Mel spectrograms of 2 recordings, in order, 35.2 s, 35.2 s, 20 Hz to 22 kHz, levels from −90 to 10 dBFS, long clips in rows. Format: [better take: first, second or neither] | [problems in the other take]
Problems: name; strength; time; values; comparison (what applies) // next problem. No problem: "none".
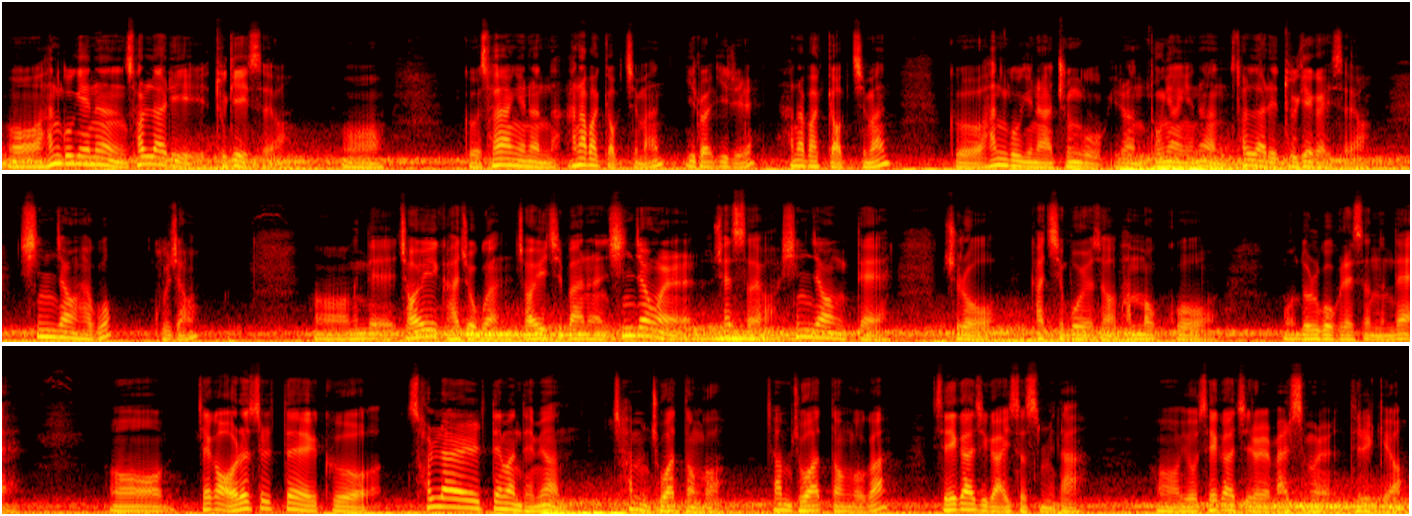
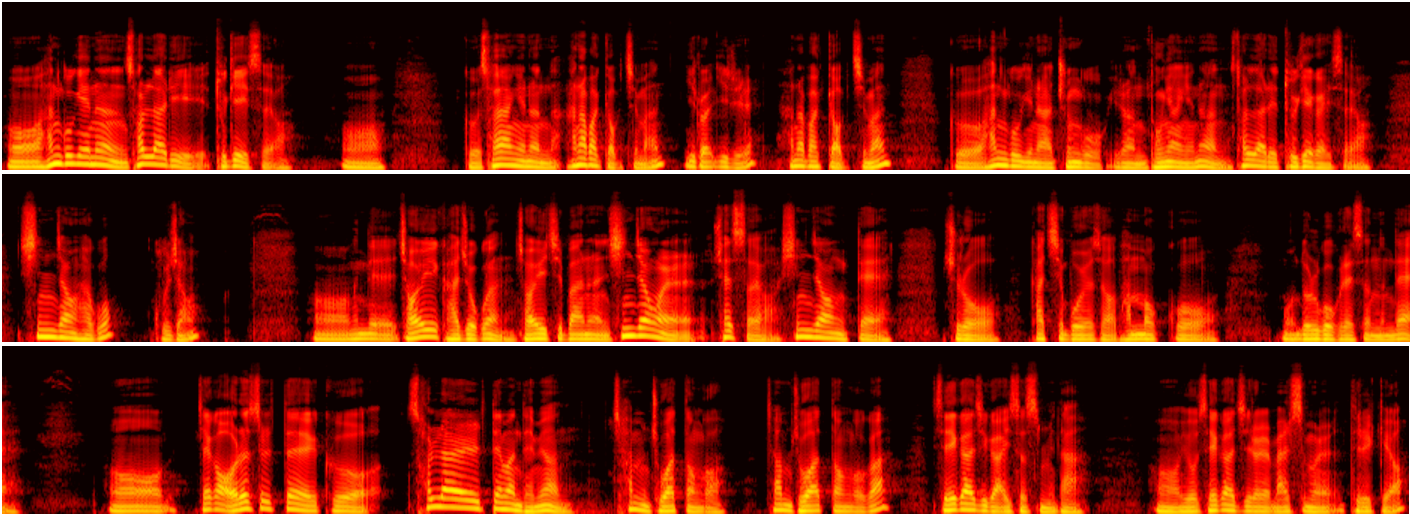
second | low rumble; loud; throughout; 7 dB below the speech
